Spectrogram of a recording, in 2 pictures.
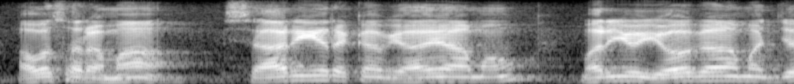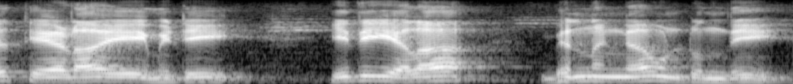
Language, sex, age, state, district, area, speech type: Telugu, male, 60+, Andhra Pradesh, Eluru, urban, spontaneous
